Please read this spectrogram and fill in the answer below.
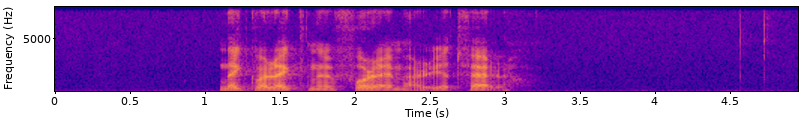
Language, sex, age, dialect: Faroese, male, 15-35, Norðuroyggjar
